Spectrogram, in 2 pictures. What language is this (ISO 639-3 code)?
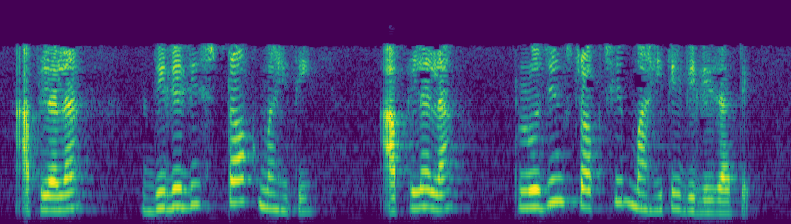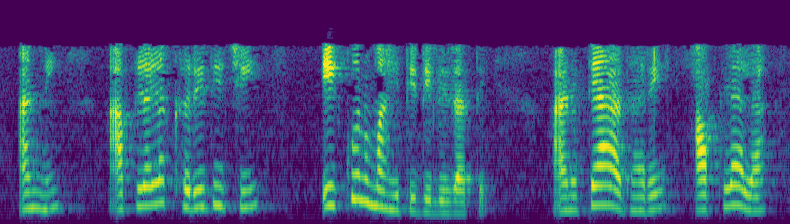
mar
